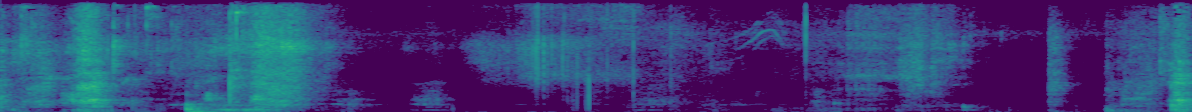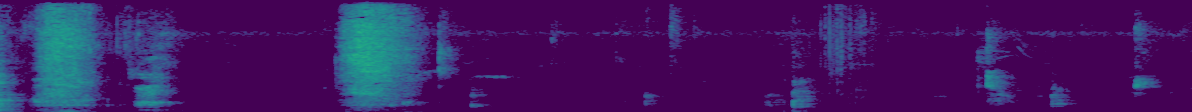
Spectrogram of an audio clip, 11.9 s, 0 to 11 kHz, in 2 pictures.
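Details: Two old pet dogs, a 13-year-old golden retriever and a 14-year-old kelpie, playing indoors in a home office to nag for their walk; a few short barks and growly grunts in irregular bursts, with quiet gaps and household rustling.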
